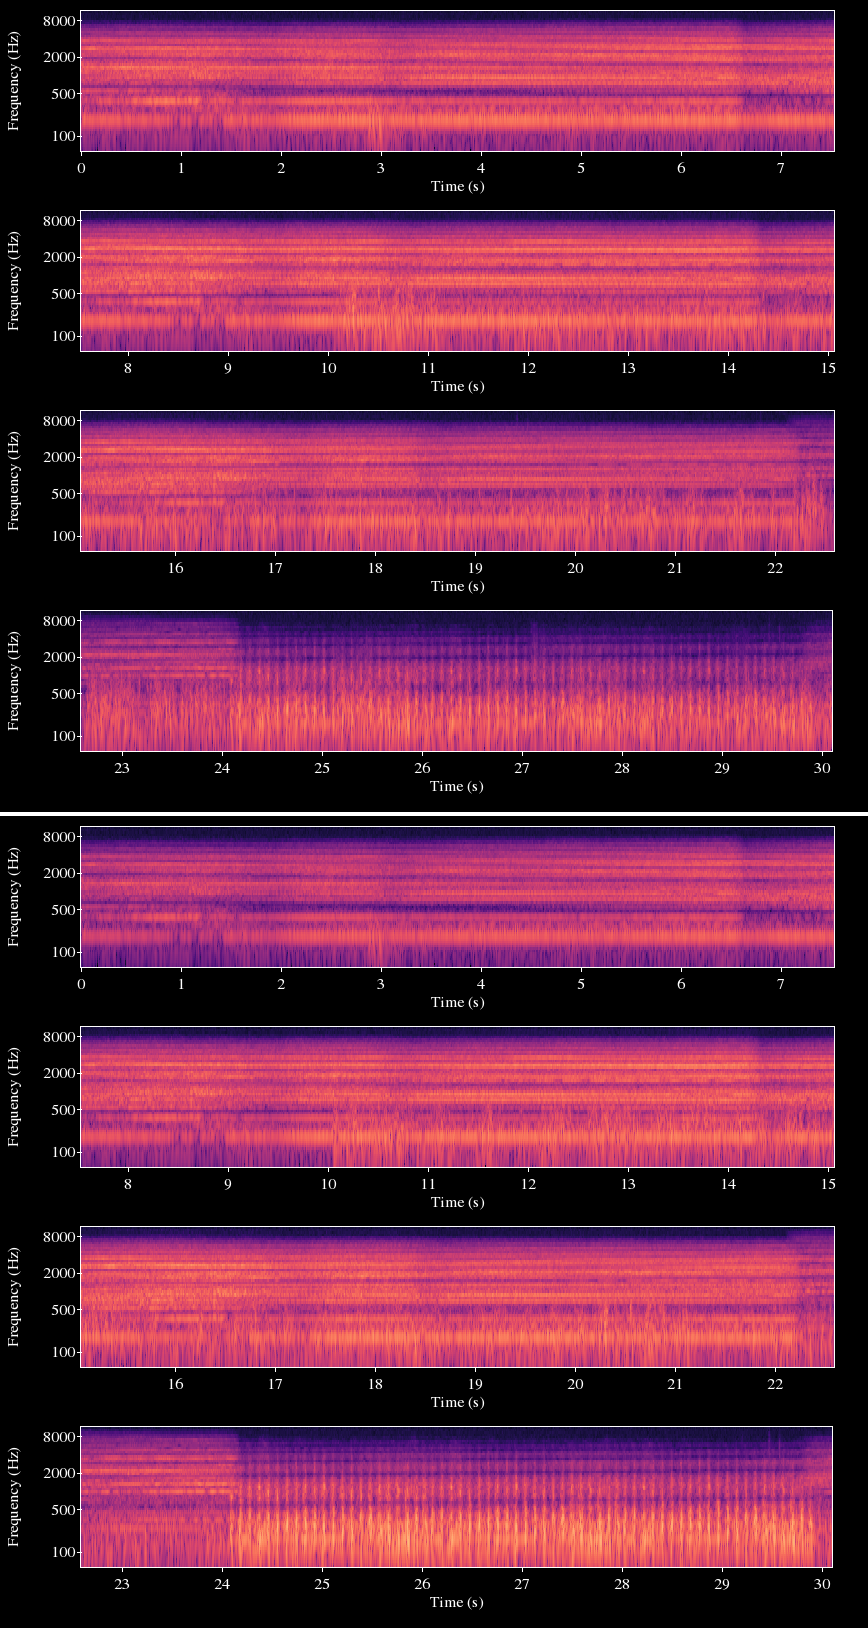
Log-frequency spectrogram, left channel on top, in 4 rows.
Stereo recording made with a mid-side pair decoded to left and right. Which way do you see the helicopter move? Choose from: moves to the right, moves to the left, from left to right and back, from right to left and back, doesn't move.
moves to the right.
